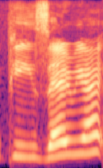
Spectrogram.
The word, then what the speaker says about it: pizzeria: p i z z e r i a p zeria is that correct you say pizzeria pizzeria pizzeria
